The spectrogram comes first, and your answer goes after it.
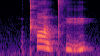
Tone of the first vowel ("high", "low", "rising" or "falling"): falling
